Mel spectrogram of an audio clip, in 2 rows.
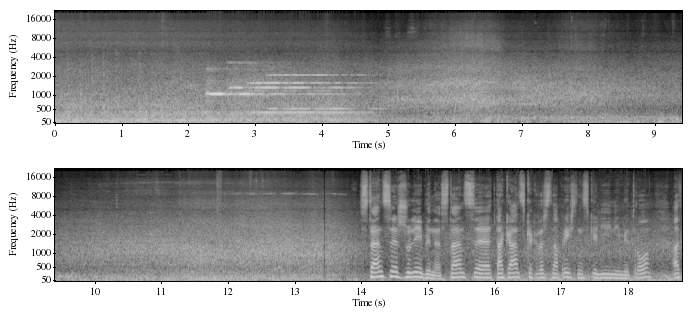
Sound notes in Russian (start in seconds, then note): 0.0 прибытие поезда на станцию; 0.0 сигнал о прибытии поезда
